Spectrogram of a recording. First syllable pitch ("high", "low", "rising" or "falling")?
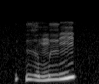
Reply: low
